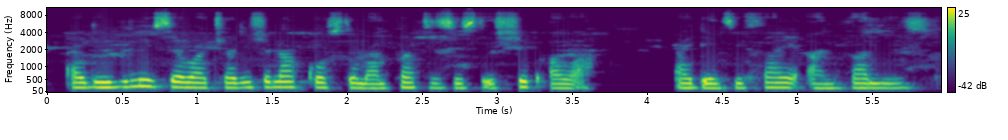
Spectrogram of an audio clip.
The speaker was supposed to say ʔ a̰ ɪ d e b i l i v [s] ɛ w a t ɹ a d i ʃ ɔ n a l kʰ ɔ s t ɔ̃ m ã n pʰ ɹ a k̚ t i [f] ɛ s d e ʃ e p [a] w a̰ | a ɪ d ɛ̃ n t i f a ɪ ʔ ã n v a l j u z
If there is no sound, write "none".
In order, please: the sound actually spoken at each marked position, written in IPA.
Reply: s, s, a

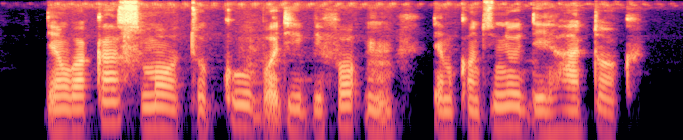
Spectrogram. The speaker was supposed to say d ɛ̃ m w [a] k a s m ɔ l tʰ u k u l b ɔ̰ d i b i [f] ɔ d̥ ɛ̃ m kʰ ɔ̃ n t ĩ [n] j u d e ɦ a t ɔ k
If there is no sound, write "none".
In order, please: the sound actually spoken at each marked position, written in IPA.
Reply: a, f, n

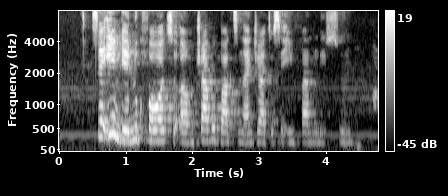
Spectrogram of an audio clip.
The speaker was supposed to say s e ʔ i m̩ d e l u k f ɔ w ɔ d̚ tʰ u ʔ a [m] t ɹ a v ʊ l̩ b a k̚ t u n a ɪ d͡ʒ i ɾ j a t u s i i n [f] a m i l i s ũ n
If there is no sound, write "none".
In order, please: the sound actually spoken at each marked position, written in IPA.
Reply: m, f

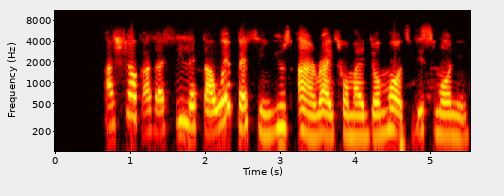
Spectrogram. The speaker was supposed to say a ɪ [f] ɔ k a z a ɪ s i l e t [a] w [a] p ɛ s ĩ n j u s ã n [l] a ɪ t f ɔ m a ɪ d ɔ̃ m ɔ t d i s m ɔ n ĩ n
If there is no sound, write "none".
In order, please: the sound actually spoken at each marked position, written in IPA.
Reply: ʃ, a, e, ɹ

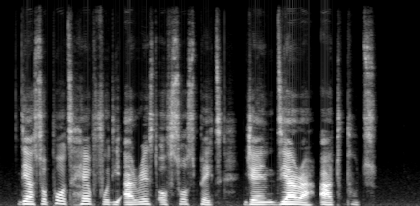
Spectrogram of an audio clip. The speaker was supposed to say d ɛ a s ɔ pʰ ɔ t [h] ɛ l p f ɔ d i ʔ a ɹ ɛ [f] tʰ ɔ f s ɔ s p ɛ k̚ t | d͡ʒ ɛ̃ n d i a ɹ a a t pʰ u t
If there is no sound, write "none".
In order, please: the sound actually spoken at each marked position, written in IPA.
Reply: h, s

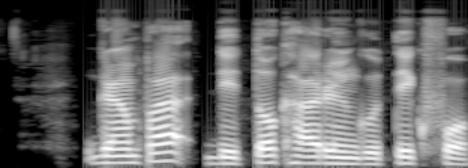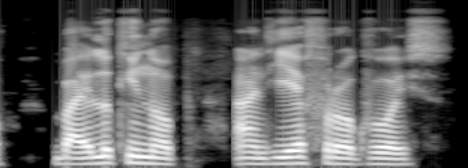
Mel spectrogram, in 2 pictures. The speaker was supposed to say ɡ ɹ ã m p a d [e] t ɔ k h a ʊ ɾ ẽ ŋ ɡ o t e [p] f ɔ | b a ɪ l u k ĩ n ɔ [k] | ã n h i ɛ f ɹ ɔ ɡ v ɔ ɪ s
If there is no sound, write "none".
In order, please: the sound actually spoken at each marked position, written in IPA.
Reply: e, k, p

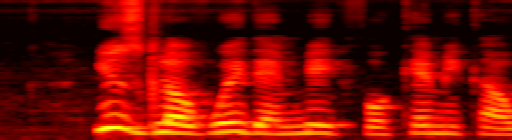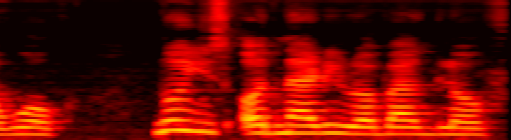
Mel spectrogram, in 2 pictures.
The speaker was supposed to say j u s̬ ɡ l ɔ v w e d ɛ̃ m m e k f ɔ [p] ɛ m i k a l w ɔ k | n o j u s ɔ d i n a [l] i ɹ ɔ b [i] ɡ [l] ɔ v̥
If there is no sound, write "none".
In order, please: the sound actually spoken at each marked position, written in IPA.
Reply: k, ɹ, a, l

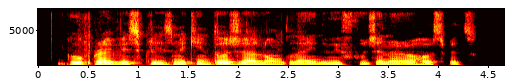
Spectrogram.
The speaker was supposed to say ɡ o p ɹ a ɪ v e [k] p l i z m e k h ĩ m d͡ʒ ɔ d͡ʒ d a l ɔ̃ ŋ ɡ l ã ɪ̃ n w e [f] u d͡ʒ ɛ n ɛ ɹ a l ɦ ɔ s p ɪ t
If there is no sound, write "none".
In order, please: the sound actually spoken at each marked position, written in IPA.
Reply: t, f

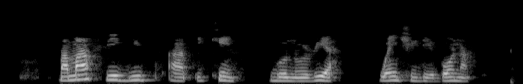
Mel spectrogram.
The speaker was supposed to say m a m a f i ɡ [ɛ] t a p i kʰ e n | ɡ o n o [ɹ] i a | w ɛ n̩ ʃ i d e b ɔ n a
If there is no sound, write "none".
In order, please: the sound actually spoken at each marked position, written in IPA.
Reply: i, ɾ

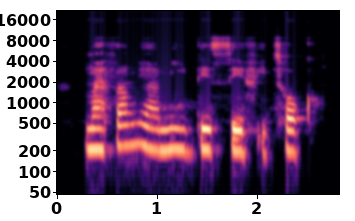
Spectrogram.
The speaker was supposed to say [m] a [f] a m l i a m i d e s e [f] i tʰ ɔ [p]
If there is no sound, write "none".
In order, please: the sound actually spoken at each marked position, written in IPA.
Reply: m, f, f, k

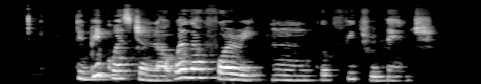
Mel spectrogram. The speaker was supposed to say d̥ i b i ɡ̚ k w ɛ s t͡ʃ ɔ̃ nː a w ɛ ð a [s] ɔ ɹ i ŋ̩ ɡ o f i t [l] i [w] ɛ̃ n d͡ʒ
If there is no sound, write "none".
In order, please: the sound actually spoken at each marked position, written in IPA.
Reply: f, ɹ, v

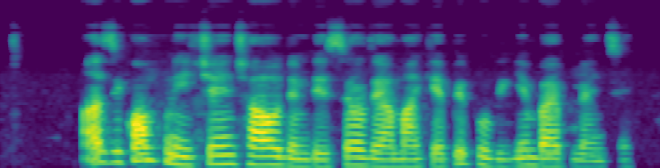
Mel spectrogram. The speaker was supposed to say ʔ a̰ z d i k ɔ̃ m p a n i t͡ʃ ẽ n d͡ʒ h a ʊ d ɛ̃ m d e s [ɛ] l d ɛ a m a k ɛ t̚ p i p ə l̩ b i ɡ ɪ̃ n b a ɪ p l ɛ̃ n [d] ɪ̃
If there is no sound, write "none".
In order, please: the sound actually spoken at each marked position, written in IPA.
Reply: ɛ, t

